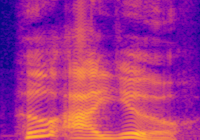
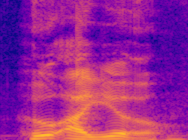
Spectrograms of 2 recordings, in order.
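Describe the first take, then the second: First: It is said in a nerdy German accent. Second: It is said in the speaker's plain voice. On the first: "We gotta have like a nerdy German scientist voice" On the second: "I forgot that I have to come up with a voice for this guy"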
